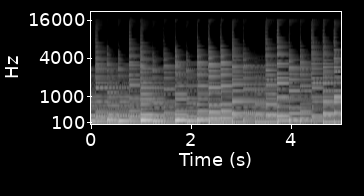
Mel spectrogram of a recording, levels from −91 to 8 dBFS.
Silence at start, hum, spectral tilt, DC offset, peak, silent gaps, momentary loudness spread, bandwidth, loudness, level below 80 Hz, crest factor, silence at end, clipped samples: 0 s; none; -7 dB/octave; under 0.1%; -10 dBFS; none; 9 LU; 11.5 kHz; -28 LUFS; -54 dBFS; 18 dB; 0 s; under 0.1%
